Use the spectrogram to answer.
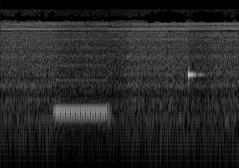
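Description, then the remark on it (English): Outgoing phone call tones as a caller clicks to bring someone into a call: one steady electronic beep lasting about half a second, followed shortly by a brief, higher-pitched blip, over faint background hiss with no one talking. “I just clicked to bring you in. You just got to accept it.”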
